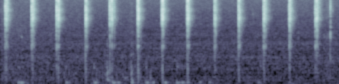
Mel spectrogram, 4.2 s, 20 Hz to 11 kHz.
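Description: Steady tapping on a selenite crystal produces 14 short, bright clicks at about three per second. Each tap dies away almost instantly, with a faint low hum underneath.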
